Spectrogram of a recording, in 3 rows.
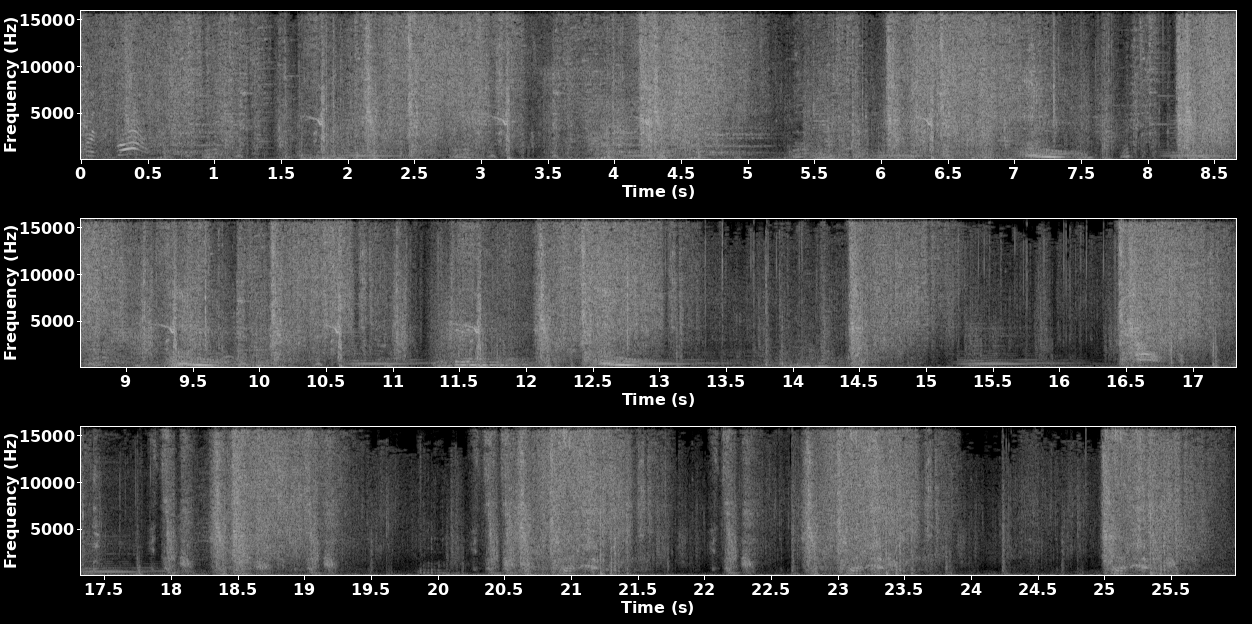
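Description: Sacred stones of an altar barrier are struck and smashed in the game Dungeons 2, repeated heavy crashing and shattering impacts over a battle din, with a voice speaking at times.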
